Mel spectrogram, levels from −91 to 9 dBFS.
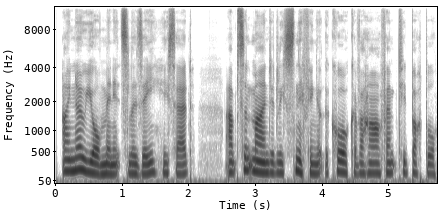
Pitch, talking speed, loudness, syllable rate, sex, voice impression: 155 Hz, 190 wpm, -18 LUFS, 5.3 syllables/s, female, feminine, slightly gender-neutral, adult-like, slightly middle-aged, slightly thin, tensed, slightly powerful, slightly dark, hard, very clear, fluent, very cool, very intellectual, very refreshing, very sincere, calm, friendly, reassuring, unique, very elegant, wild, slightly sweet, slightly strict, slightly modest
